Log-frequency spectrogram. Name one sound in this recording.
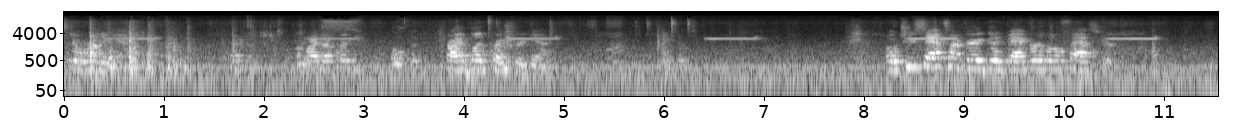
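Young women talk nearby in calm voices.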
